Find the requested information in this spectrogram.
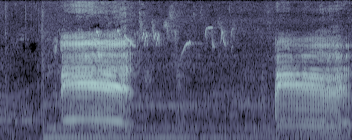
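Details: Cows on a traditional village farm, heading back to the barn along a village road: two loud, drawn-out moos of about a second each, rich in harmonics, with faint high chirps between them and a low steady hum.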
